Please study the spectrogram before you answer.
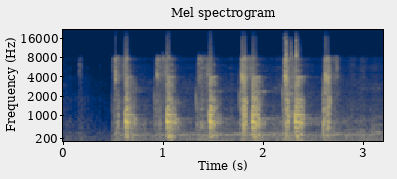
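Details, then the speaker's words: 2025 Honda CD 70 front end pushed down, giving six sharp creaking clunks, about one per push; the noise comes from the front shocks, which need repair and tightening. "तो इस तरीके से आवाज आए तो समझ लें इसके फ्रंट शॉक है ना उनको ही रिपेयर करना है।"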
